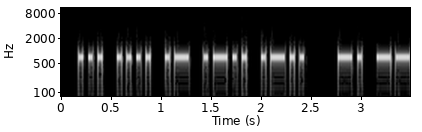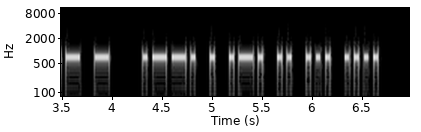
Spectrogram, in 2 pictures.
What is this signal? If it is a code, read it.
Morse code, heard as a keyed tone, about 25 wpm, 700 Hz. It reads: SHALL NOT PERISH
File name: practice / 25wpm / Sentences with 9-Word Phrases - 25wpm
